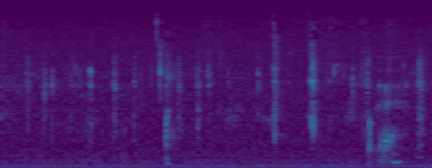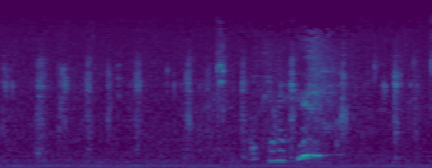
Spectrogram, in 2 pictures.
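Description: Close-miked chewing of food: soft wet mouth clicks and smacks coming irregularly, with a brief faint hum about four seconds in and another near the end.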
